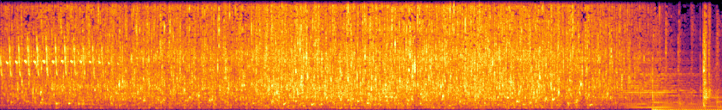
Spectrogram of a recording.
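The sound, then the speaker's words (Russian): Steady rushing of a river in Altai Krai, a dense continuous babble of flowing current, with a low rumbling hum coming in at the very end. “А если к птичьим голосам добавить шум реки, этими звуками можно наслаждаться.”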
